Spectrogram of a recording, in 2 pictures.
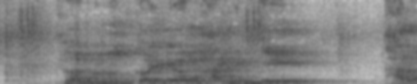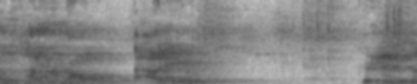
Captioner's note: speaking in foreign language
